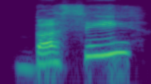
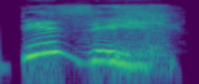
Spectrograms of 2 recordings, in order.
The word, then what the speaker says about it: busy: so silly rainy City expect them to say bussy okay and then you just correct that busy-busy good okay that's a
